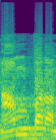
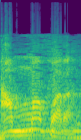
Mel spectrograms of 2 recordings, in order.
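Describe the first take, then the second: First: The m sound is short and single. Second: The m sound is held long and doubled. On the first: The speaker calls it wrong. "তাহলে আম পারা নাই" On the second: The speaker calls it right. "কি বলতে হয়? আম্মা পারা"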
